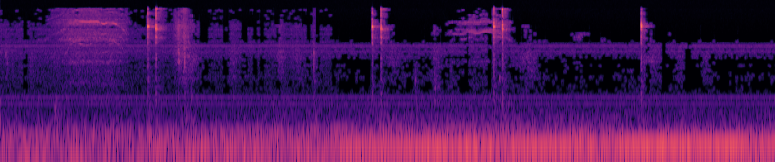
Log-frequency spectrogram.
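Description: Computer mouse clicking a few times, sharp single clicks, over a steady low hum that grows louder about halfway through.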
